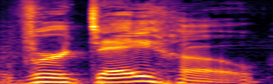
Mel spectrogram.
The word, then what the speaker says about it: Verdejo: So Verdejo, for Spanish Let's white. spell it V-E-R-D.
